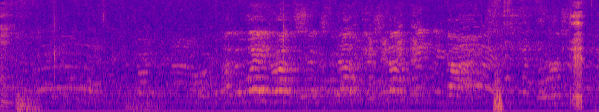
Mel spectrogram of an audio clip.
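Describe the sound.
A Thirsty Thursday ballpark crowd, the Roger Dean Rowdies, cheers and shouts in a steady roar of mixed voices after the first pitch hits the batter, with brief louder bursts and a few sharp individual yells rising above the din.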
